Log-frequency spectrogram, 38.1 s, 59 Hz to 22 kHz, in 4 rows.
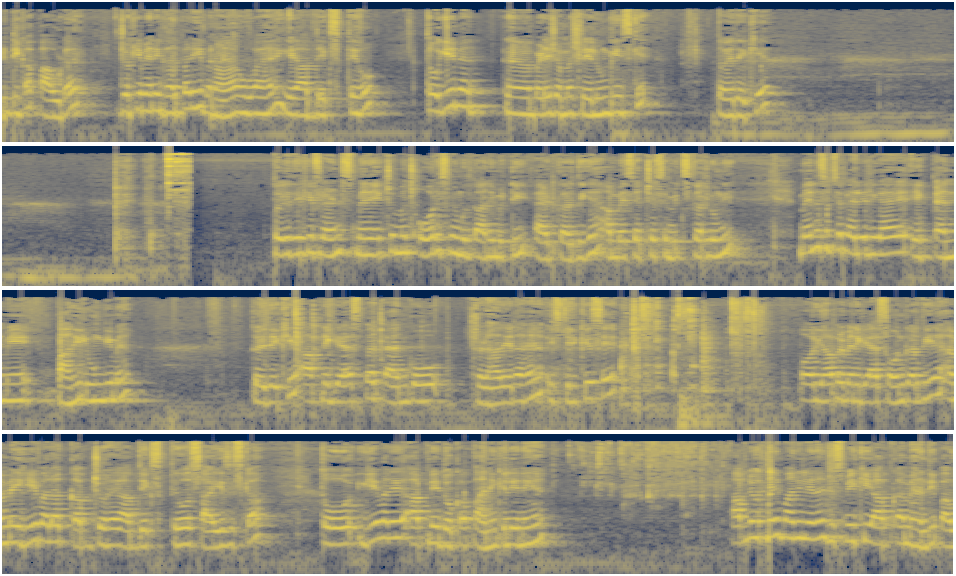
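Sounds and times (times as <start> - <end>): woman speaking: 0.0 - 8.0, 12.2 - 20.6, 21.5 - 25.3, 27.0 - 34.2, 35.8 - 38.0
low steady hum: 0.0 - 20.7.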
